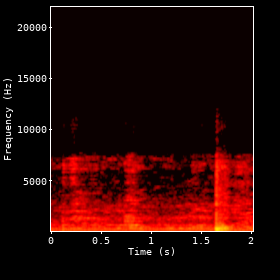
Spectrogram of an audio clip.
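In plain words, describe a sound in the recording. A metal spoon scrapes inside a tub.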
